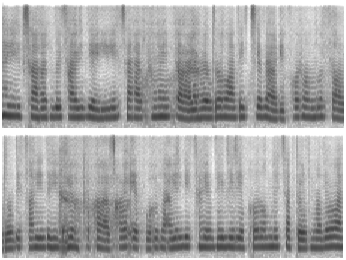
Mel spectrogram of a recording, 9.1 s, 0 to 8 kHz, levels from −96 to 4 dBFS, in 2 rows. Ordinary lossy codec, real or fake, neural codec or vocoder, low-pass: none; fake; codec, 16 kHz, 0.5 kbps, FreqCodec, smaller model; 7.2 kHz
